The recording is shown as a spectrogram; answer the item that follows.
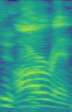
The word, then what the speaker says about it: Aron: You can't pronounce his name correctly for the 50 times. Aron.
